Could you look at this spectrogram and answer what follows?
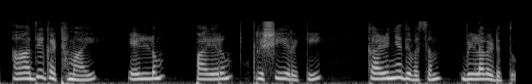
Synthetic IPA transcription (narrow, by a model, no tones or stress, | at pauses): aːd̪jɐɡɐʈʰɐmaːjie̞ɭːum | pɐjɐɾumkrɨʂijiɾɐkʲːikɐɻiɲːɐd̪iʋɐsɐmʋiɭɐʋeɽut̪ːu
